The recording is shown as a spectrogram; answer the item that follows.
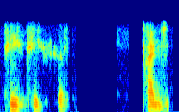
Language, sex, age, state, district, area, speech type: Punjabi, male, 45-60, Punjab, Barnala, rural, conversation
